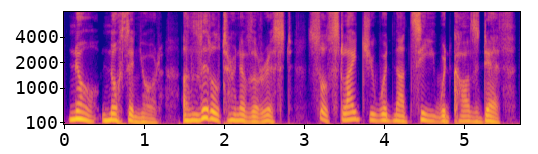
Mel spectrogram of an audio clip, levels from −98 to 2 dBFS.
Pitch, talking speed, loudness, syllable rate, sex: 145 Hz, 190 wpm, -19 LUFS, 4.1 syllables/s, female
